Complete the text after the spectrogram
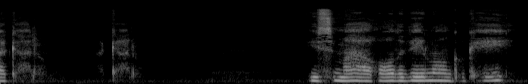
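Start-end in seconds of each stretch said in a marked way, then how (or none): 0.0-1.4 a soft whispered reassurance from above; God's hushed voice. Retold or imitated. Retelling God's reassurance to her, soft hushed voice. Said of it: "God say".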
